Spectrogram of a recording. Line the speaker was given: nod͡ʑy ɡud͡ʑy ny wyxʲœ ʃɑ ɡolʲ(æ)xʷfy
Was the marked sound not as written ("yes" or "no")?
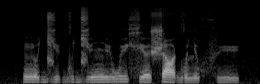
no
